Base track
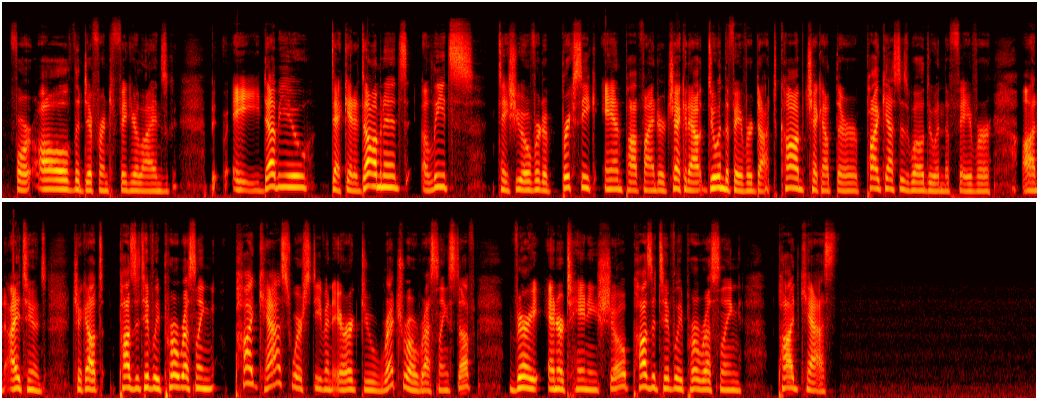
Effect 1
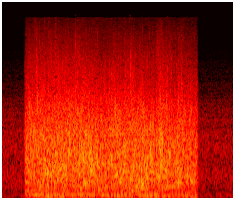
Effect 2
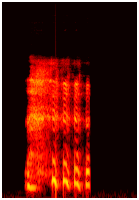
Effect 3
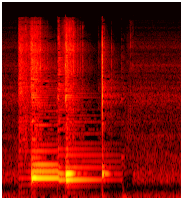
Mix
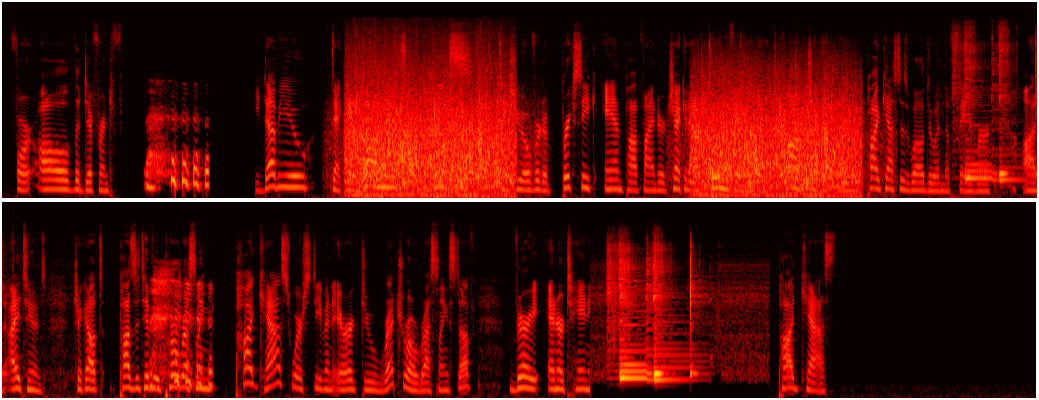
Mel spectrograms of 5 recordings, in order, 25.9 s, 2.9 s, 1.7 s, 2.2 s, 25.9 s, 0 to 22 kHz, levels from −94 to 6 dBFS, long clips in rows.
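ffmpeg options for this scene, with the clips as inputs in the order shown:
-filter_complex "[2:a]asplit=2[s0][s1];[1:a]asplit=2[s2][s3];[3:a]asplit=2[s4][s5];[0:a]volume=0.188[s6];[s0]lowpass=f=810:t=q:w=2.4[s7];[s3]adynamicsmooth=sensitivity=5:basefreq=7000[s8];[s5]highpass=510,lowpass=5500[s9];[s6]asplit=3[s10][s11][s12];[s10]atrim=end=1.494[s13];[s7]atrim=end=1.69,asetpts=PTS-STARTPTS,volume=0.251[s14];[s11]atrim=start=3.176:end=20.294[s15];[s9]atrim=end=2.24,asetpts=PTS-STARTPTS,volume=0.596[s16];[s12]atrim=start=22.526[s17];[s2]atrim=end=2.89,asetpts=PTS-STARTPTS,volume=0.473,afade=t=in:d=0.1,afade=t=out:st=2.79:d=0.1,adelay=3990[s18];[s8]atrim=end=2.89,asetpts=PTS-STARTPTS,volume=0.422,afade=t=in:d=0.004:c=hsin,afade=t=out:st=2.886:d=0.004:c=hsin,adelay=8310[s19];[s4]atrim=end=2.24,asetpts=PTS-STARTPTS,volume=0.15,afade=t=in:d=0.004:c=hsin,afade=t=out:st=2.236:d=0.004:c=hsin,adelay=11670[s20];[s1]atrim=end=1.69,asetpts=PTS-STARTPTS,volume=0.188,afade=t=in:d=0.004:c=hsin,afade=t=out:st=1.686:d=0.004:c=hsin,adelay=14470[s21];[s13][s14]acrossfade=d=0.004:c1=hsin:c2=hsin[s22];[s22][s15]acrossfade=d=0.004:c1=hsin:c2=hsin[s23];[s23][s16]acrossfade=d=0.004:c1=hsin:c2=hsin[s24];[s24][s17]acrossfade=d=0.004:c1=hsin:c2=hsin[s25];[s25][s18][s19][s20][s21]amix=inputs=5:normalize=0"

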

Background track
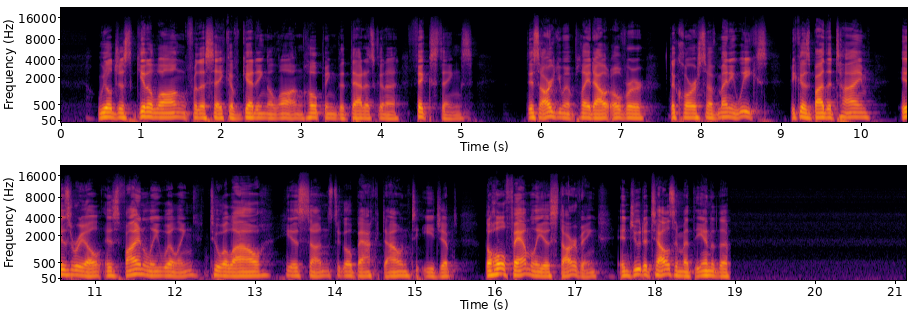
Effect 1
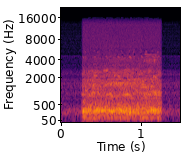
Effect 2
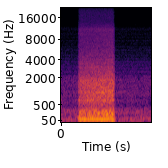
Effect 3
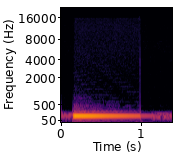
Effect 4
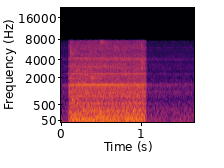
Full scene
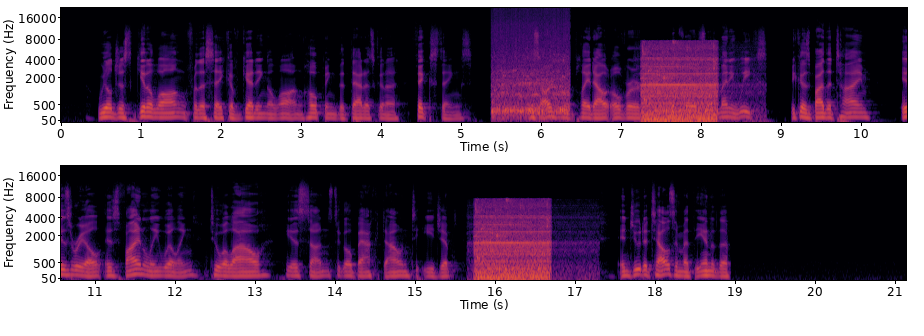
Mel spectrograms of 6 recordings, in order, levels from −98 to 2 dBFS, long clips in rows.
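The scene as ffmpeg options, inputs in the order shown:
-filter_complex "[4:a]asplit=2[s0][s1];[0:a]volume=0.112[s2];[1:a]aeval=exprs='val(0)*gte(abs(val(0)),0.0316)':c=same[s3];[s2]asplit=2[s4][s5];[s4]atrim=end=15.644[s6];[s1]atrim=end=1.66,asetpts=PTS-STARTPTS,volume=0.316[s7];[s5]atrim=start=17.296[s8];[s3]atrim=end=1.49,asetpts=PTS-STARTPTS,volume=0.141,afade=t=in:d=0.004:c=hsin,afade=t=out:st=1.486:d=0.004:c=hsin,adelay=5110[s9];[s0]atrim=end=1.66,asetpts=PTS-STARTPTS,volume=0.335,afade=t=in:d=0.004:c=hsin,afade=t=out:st=1.656:d=0.004:c=hsin,adelay=7150[s10];[s6][s7]acrossfade=d=0.004:c1=hsin:c2=hsin[s11];[s11][s8]acrossfade=d=0.004:c1=hsin:c2=hsin[s12];[s12][s9][s10]amix=inputs=3:normalize=0"

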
